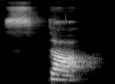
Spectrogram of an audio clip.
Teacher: second sound in in this consonant cluster no aspiration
